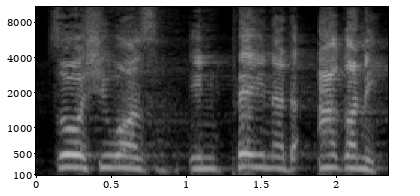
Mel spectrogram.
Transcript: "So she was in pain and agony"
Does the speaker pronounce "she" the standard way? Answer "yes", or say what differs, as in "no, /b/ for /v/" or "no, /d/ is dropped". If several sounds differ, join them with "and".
yes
